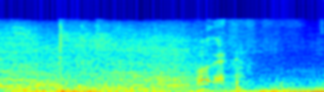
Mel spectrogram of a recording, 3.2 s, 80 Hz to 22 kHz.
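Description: A Litchfield Type 25 Subaru Impreza accelerating hard, its engine roar loud and steady under a brief spoken remark inside the car.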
